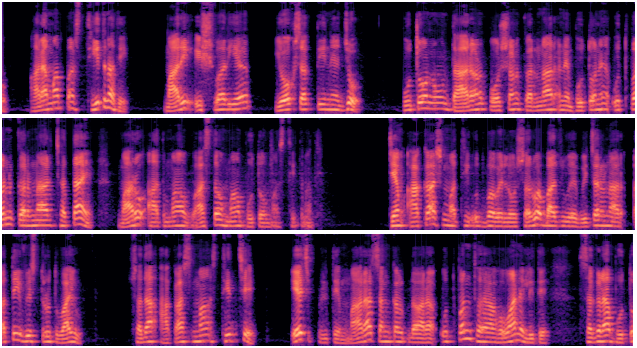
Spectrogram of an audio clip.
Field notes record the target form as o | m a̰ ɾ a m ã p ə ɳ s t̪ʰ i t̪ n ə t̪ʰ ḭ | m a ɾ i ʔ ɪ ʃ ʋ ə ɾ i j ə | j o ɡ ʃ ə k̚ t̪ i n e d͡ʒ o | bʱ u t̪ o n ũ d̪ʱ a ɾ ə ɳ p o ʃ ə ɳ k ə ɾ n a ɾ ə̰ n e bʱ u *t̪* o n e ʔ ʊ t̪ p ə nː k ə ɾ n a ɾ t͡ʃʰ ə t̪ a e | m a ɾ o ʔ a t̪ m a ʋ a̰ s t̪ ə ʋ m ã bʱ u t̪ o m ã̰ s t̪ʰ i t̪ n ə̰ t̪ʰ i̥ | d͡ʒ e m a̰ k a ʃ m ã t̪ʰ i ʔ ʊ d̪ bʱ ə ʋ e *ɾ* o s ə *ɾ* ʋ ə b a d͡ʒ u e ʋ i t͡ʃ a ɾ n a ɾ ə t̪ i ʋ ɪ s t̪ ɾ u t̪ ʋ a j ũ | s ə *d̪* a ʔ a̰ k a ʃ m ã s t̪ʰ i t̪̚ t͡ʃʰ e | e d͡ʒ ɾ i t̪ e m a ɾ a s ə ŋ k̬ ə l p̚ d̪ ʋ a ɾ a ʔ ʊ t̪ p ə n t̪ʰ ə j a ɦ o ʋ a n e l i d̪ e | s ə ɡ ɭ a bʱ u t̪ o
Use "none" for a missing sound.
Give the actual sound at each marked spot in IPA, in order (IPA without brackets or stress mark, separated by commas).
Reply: t̪, l, ɾ, d̪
